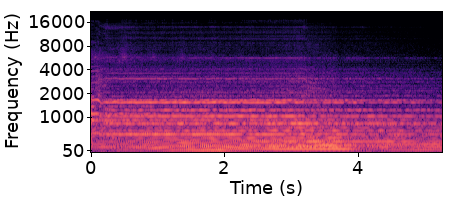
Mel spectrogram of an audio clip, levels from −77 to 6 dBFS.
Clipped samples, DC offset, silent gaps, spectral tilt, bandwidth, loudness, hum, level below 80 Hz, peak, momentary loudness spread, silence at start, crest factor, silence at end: under 0.1%; under 0.1%; none; -6.5 dB/octave; 17.5 kHz; -18 LUFS; none; -32 dBFS; -4 dBFS; 6 LU; 0 s; 14 dB; 0 s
